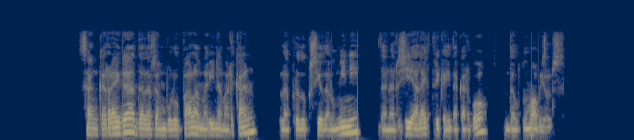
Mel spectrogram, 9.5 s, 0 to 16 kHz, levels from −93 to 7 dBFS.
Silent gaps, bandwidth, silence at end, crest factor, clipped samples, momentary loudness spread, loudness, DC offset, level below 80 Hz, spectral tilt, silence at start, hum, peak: 3.94-4.18 s, 5.54-5.66 s, 7.32-7.55 s; 7.8 kHz; 1.1 s; 18 dB; under 0.1%; 11 LU; -30 LUFS; under 0.1%; -60 dBFS; -7 dB/octave; 1.2 s; none; -14 dBFS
